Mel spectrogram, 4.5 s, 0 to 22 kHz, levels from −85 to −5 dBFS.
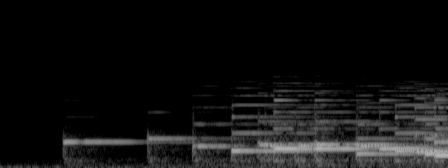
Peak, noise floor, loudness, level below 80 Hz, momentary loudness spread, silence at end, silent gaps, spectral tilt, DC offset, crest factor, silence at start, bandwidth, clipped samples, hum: -22 dBFS; -69 dBFS; -38 LUFS; -68 dBFS; 17 LU; 0 s; none; -7 dB/octave; under 0.1%; 16 dB; 0.6 s; 3.6 kHz; under 0.1%; none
